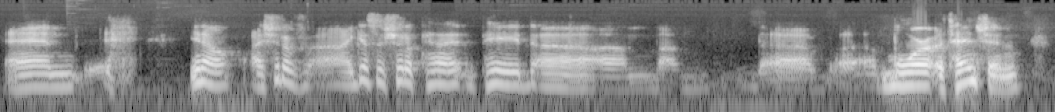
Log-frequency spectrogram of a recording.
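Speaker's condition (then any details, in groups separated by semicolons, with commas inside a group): Aphasia after stroke; massive stroke, right-side paralysis and impaired comprehension at onset, initially global aphasia; no speech at onset, first year ~1,000 words mostly nouns without verbs, must concentrate on speech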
